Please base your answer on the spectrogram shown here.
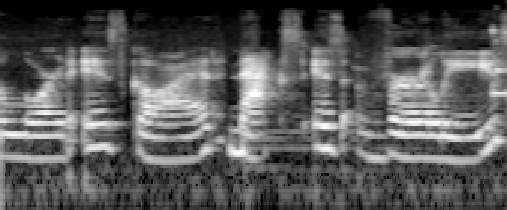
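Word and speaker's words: Verlie: name meaning the lord is god next is verly's spell v-e-r-l-i-e verly so fun means beaver stream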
